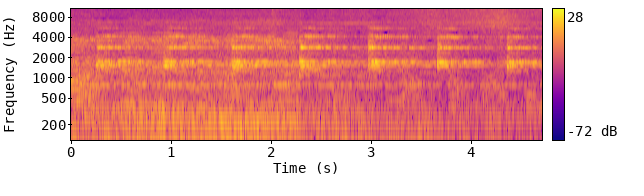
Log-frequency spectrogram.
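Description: NJ Transit ALP-46A electric locomotive rolling past at low speed with a steady rumble, its bell ringing about once every 0.7 seconds as it pulls into the station.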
